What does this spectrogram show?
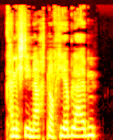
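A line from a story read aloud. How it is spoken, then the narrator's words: Calling after someone. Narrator (German): rief Nick ihm hinterher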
